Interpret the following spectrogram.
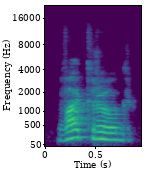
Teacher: Stressed goes to last syllable.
